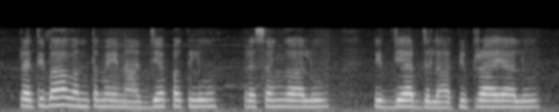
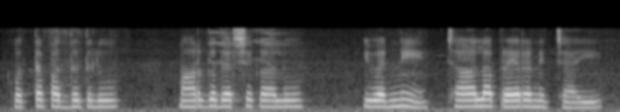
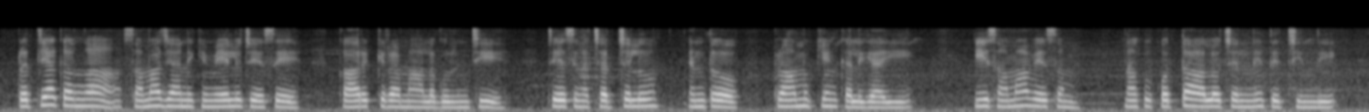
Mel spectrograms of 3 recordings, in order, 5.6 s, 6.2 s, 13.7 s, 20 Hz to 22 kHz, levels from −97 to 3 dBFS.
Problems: none marked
